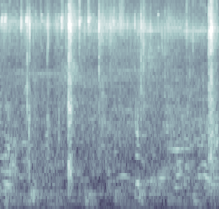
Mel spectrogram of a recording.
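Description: Sandal footsteps on cobblestone paving: sharp clicks every half second or so, under a steady murmur of people's voices.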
